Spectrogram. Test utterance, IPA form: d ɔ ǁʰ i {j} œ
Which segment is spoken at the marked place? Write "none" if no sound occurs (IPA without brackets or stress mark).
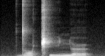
ɲ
